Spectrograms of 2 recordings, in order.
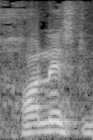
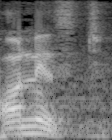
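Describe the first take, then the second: First: হনেস্ট with the h pronounced; wrongly sounded h. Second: অনেস্ট begun straight on the vowel; silent h. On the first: Teacher shows students what not to say, হনেস্ট with h sounded. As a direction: start হনেস্ট on an audible h. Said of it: "হনেস্ট বলছি না কিন্তু". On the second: Teacher explains silent letters to students, অনেস্ট said without its h. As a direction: say অনেস্ট with no h sound. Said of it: "এইচটা কিন্তু উচ্চারণ হচ্ছে না, অনুচ্চারিত থাকছে". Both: Shown as a demonstration.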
